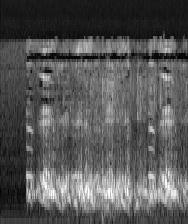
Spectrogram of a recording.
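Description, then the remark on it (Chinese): Goofy's six missing pigeons, used for his magic act in a Mickey Mouse cartoon, cooing outside in a steady, overlapping murmur of low, throaty warbles that starts abruptly and rolls on for about three seconds, swelling and easing in soft pulses. “好主意，米妮，让我们注意听鸽子的咕咕声。”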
